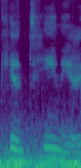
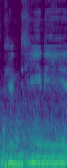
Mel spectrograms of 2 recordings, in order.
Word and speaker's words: Cantigny: It's pronounced Cantigny, I think, but a lot of people call it Cantigny.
